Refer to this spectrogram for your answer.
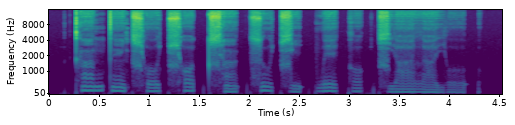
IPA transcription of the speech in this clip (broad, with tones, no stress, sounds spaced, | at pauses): kʰ ã˦ n t̪ ẽ˧ t͡ɕʰ o˧ t͡ɕʰ ɔ˦ t̚ t͡ɕʰ ã˨ k̚ s u˥˧ t͡ɕ i˨ ʔ p w e˦ k ɔ˦ k̚ t͡ɕ j a˧ l a˨˩ j o˨ ʔ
